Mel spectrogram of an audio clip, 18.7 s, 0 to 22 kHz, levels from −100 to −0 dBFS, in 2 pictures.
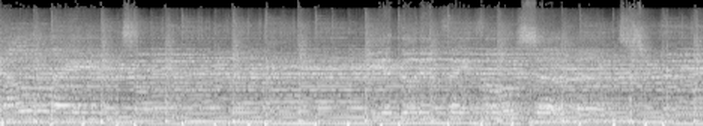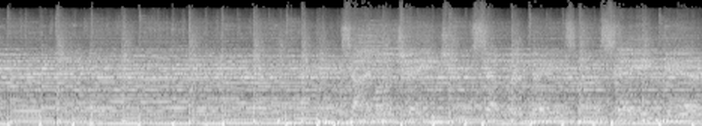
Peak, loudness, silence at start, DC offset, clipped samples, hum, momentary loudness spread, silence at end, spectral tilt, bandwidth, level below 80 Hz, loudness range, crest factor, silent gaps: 0 dBFS; -11 LUFS; 0 s; under 0.1%; under 0.1%; none; 2 LU; 0 s; -4 dB/octave; over 20 kHz; -22 dBFS; 1 LU; 10 dB; none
